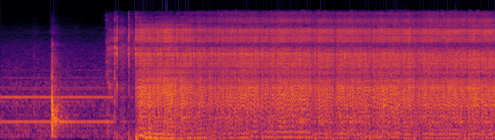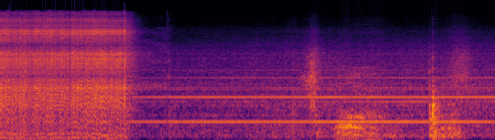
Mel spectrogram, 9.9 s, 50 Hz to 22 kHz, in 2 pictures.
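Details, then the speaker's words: Arccaptain MIG 200 welder, settings shown in amperage: a steady, even crackling sizzle for about five seconds, then a clean cutoff; a smooth, well-set MIG weld with good penetration, near blow-through, so the setting could come down. "It's about the same thing. Wow. That's impressive, isn't it? >> Mhm. Good penetration."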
